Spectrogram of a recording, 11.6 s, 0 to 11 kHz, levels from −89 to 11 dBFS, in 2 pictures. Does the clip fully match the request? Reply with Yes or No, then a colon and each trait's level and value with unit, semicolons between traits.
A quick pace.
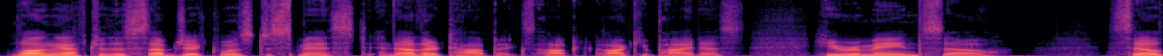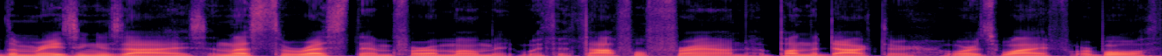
No: average, 190 wpm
